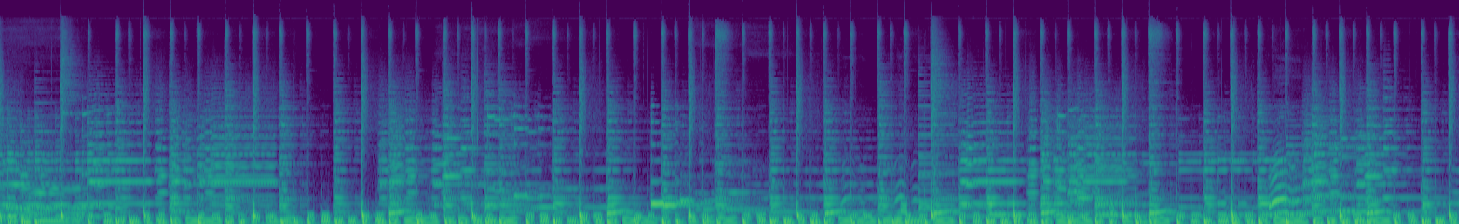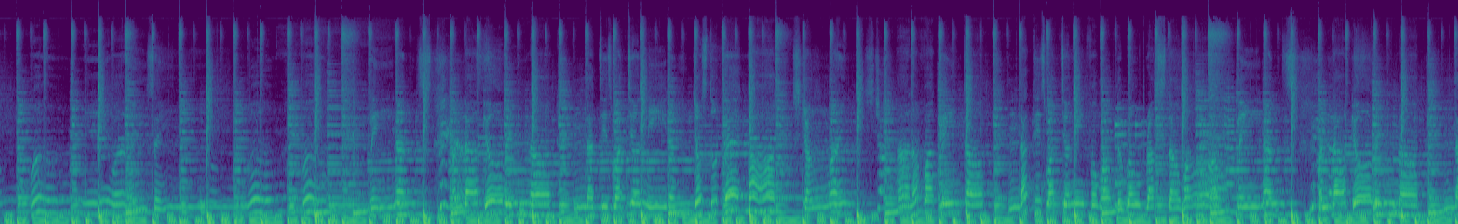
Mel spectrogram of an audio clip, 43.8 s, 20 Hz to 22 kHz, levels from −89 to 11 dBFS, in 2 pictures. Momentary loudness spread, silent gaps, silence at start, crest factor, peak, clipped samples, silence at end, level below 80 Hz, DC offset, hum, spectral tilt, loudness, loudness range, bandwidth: 5 LU; none; 0 s; 20 dB; -2 dBFS; under 0.1%; 0 s; -26 dBFS; under 0.1%; none; -7 dB/octave; -23 LUFS; 3 LU; 16 kHz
